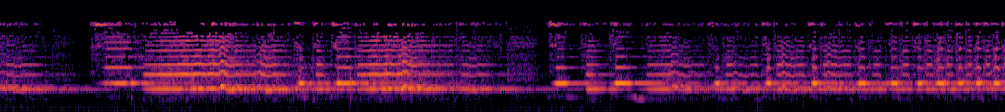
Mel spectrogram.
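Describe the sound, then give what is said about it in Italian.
A flute imitates goldfinch song in Vivaldi's concerto Il Gardellino, with bright sustained notes and rapid trills and chirping repeated figures over soft, low accompaniment from string orchestra and continuo, played clearly for the whole stretch. “orchestra d'archi e continuo, che, il, eh, che porta proprio il sottotitolo di Il Gardellino perché c'è l'imitazione da parte del flauto del suono, del, cioè del canto del gardellino.”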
